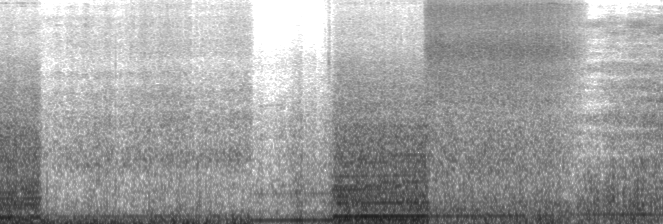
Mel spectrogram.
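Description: Four-cylinder car engine at full throttle during a drag-race run, with a shift in pitch about two and a half seconds in as a gear is changed, loudest for the next couple of seconds.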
